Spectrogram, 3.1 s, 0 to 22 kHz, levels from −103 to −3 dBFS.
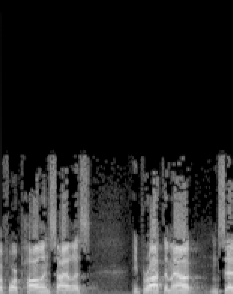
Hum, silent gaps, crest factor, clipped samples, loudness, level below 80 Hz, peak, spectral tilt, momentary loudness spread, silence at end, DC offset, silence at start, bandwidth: none; none; 16 dB; under 0.1%; -21 LUFS; -62 dBFS; -6 dBFS; -3 dB/octave; 17 LU; 0 s; under 0.1%; 0 s; 11 kHz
